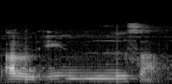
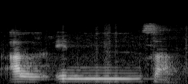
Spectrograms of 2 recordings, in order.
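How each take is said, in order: First: The n is blurred straight into the next sound. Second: The n is clear with a long nasal hold. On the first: The speaker calls it right. "yang benar kan nunnya disamarkan" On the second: The speaker calls it wrong. "Gunahnya ditahan"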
